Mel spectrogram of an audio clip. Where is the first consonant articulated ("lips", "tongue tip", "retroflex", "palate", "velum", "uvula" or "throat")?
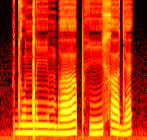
tongue tip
